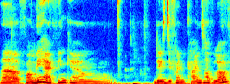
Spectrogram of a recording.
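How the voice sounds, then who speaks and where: Woman guest, mid-pitched, halting non-native phrasing, echoey room. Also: fairly even intonation, slight background noise. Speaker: podcast guest. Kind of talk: casual chat.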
